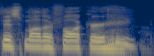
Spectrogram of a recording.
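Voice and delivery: Irish-sounding accent creeping into the phrase. Demonstrating the phrase that sometimes comes out sounding Irish, Irish-sounding accent. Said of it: "sometimes I do sound like I'm Irish".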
